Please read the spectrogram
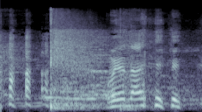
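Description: A volleyball struck hard by hand: one sharp slap about half a second in, with a brief smear of echo after it.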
